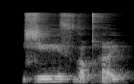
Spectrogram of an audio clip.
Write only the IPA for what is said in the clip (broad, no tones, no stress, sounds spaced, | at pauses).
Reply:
ɕ iː s ɡ u qʰ i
